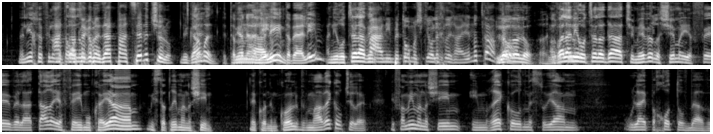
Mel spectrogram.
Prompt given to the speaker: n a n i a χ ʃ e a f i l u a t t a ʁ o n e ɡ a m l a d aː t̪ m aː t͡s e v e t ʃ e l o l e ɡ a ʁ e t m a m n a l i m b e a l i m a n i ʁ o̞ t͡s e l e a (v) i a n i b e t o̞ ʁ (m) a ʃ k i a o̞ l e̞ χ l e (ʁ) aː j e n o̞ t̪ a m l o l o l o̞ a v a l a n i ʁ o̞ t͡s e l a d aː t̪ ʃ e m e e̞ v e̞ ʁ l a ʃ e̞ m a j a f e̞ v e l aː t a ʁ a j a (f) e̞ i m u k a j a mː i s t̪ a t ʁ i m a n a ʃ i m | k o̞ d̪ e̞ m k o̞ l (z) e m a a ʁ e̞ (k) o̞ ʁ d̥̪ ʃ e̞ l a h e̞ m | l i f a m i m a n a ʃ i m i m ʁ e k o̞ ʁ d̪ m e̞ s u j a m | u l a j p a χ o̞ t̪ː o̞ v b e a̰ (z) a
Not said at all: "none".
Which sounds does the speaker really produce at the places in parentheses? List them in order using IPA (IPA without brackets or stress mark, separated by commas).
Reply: v, m, ʁ, f, v, k, v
